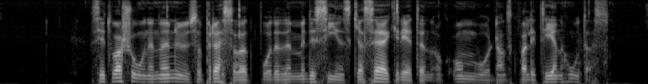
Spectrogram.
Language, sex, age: Swedish, male, 23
